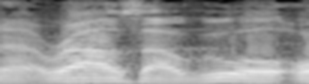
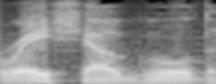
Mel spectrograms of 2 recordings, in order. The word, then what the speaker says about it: Ra's al Ghul: On that one, it was so focused on Ra's al Ghul, or Ra's al Ghul, depending upon how you want to pronounce it, which...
